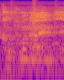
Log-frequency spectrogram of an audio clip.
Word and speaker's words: Kupuna: treating our Kupuna and do I say it right? Kupuna, yeah, Kupuna. Right? Yeah. Okay. Close enough. Yeah. Close enough. Yes, Kupuna, right? I like how it sounds with your accent. It's actually, Kupuna. Very good.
